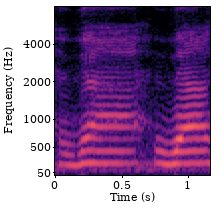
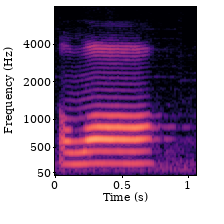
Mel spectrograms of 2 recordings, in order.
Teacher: Za tipis ya, istifal, infitah, za seperti itu. Tapi kalau huruf dha dia isti'la sama idgham. Jadi lidah kita ditekuk.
